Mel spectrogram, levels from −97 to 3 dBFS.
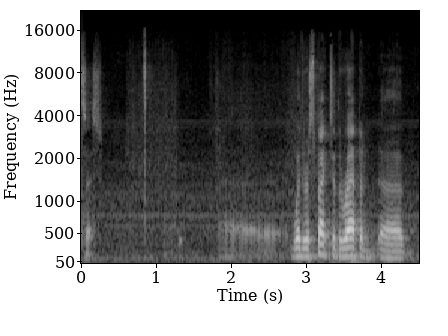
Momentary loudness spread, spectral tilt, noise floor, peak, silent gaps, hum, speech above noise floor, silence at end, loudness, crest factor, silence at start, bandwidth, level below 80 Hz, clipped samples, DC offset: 23 LU; -5.5 dB/octave; -56 dBFS; -8 dBFS; none; none; 29 dB; 0.15 s; -27 LUFS; 22 dB; 0 s; 16 kHz; -60 dBFS; under 0.1%; under 0.1%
